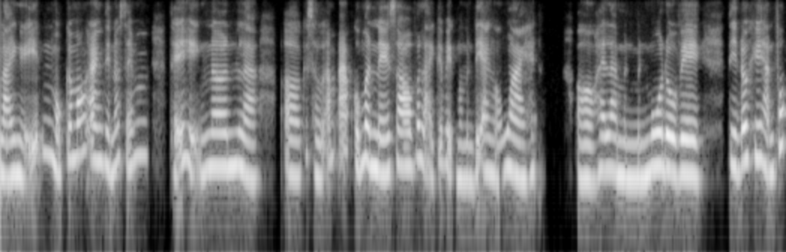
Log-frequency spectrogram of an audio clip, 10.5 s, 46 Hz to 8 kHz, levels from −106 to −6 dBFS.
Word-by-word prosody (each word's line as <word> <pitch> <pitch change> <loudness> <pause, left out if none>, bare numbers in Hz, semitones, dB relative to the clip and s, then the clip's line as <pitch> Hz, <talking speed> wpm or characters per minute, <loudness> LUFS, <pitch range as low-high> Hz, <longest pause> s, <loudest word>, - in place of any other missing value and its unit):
lại 215 0 +2
nghĩ 230 - 0 0.2
một 245 -4 +1
cái 280 +5 -3
món 325 +3 +1
ăn 295 -1 +1
thì 265 - -1
nó 255 +4 -2
sẽ 285 -2 -4 0.5
thể - - 0
hiện 245 -4 -2
nên 260 0 +2
là, 220 -5 0 0.3
ờ, 220 -1 -3
cái - - -10
sự 225 -9 -4
ấm 260 - -5
áp 380 - +1
của - - +1
mình 280 -3 +4
nè, 230 -1 +3
so 265 +2 +3
với 310 +3 -2
lại 255 -5 -3
cái - - -5
việc 265 -4 -4
mà 210 - -2
mình 205 -1 -5
đi 230 - -2
ăn 240 -1 -1
ở 205 - -4
ngoài 230 -4 +1
ha, 230 +3 -6 0.5
ờ, 205 -1 -1
hay 245 +4 -2
là 245 -1 0
mình 215 -2 +1
mình 210 +2 +1
mua 260 +1 +5
đồ 250 -2 +6
về. 225 -1 +3 0.3
Thì 270 -2 0
đôi 290 +4 +4
khi 310 +1 0
hạnh 240 -5 0
phúc 400 +10 +2
245 Hz, 265 wpm, -21 LUFS, 225-270 Hz, 0.5 s, đồ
